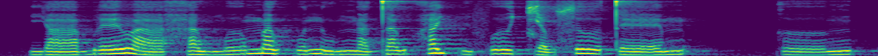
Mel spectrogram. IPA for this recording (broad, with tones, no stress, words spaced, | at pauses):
jaː˩˧ bɛː˧˥ ʋaː˩ ha˧˩wmɤː˧˥ ma˥˨wpo˧˥nuː˩˧ ŋa˩˧t̪a˧w ha˥˨jpi˩fɤː˧ t͡ɕa˩˧w sɤː˥˨ t̪ɛː˩˧m | kɤː˩˧ŋ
